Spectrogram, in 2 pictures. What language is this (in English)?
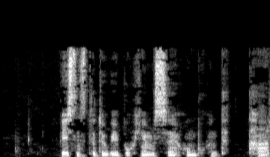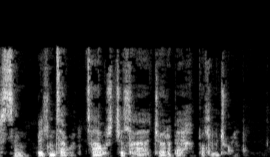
Mongolian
